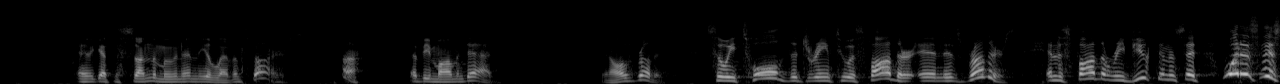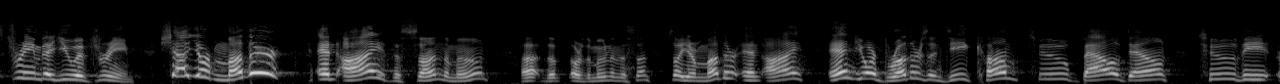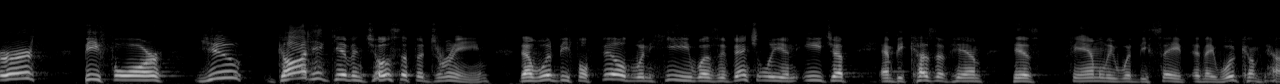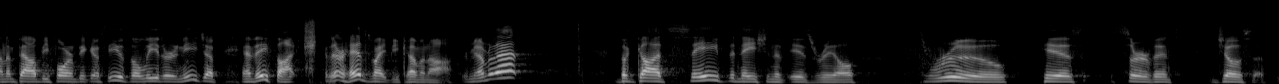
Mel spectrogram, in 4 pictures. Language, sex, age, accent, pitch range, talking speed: English, male, 50-69, American, 135-225 Hz, 170 wpm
